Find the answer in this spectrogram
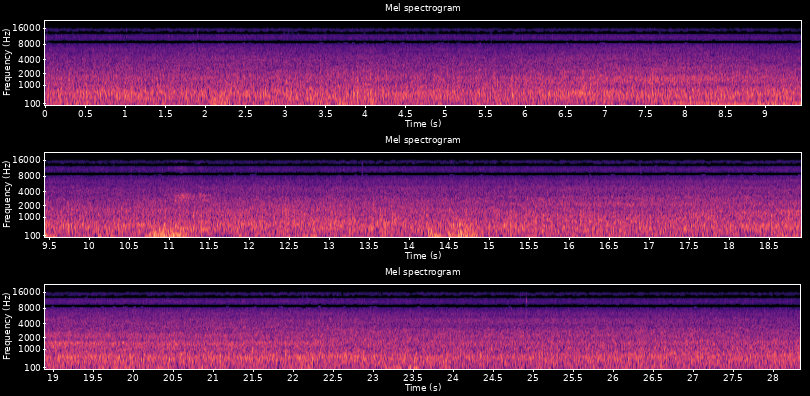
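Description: Heavy rain pouring down on a street, a steady hiss, with two short louder moments about eleven and fourteen seconds in.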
